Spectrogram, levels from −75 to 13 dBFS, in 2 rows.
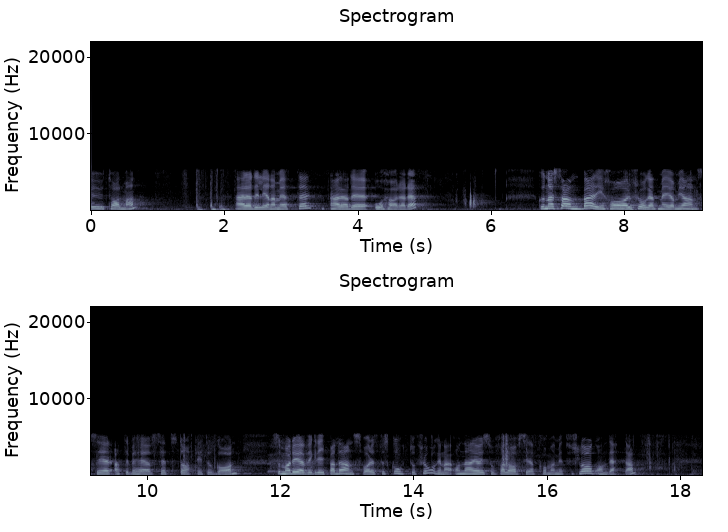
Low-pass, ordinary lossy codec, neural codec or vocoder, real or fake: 5.4 kHz; none; none; real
